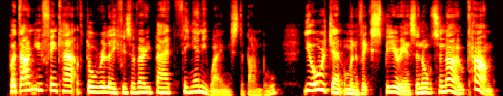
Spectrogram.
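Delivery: high, flattering lady's voice; butter up the gentleman; coaxing matron. Acted. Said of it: "matron voice".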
